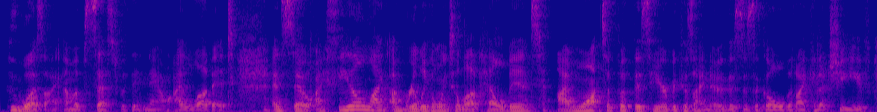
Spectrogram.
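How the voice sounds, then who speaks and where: A woman with a strikingly low voice talks casually as a book reviewer. She is emphatic and opinionated, tossing in questions to herself, and the room around her adds a clear echo. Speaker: book reviewer, video host. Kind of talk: casual book chat to camera. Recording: echoey, roomy sound.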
